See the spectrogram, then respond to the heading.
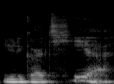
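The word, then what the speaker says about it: Ugartechea: It's Colonel Domingo de Ugarcia. That's a weird word. Let me spell it for you guys.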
